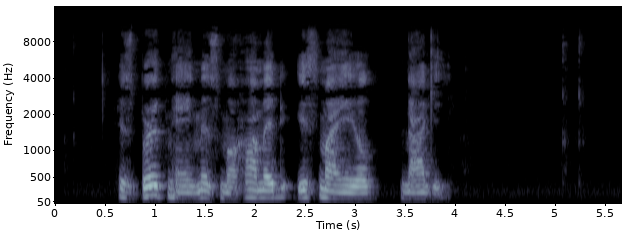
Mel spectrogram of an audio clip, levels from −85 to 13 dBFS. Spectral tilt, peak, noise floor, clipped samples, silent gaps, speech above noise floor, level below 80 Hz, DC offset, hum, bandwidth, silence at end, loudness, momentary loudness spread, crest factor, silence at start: -5 dB/octave; -12 dBFS; -78 dBFS; under 0.1%; none; 49 dB; -84 dBFS; under 0.1%; none; 10.5 kHz; 1.75 s; -29 LUFS; 11 LU; 20 dB; 0.65 s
